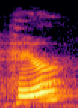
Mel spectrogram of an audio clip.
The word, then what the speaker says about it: Hare: Hare. Good evening, Mr. Hare. Evening. How you doing? Are we pronouncing that correct?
